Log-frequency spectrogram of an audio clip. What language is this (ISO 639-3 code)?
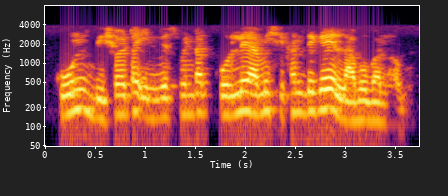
ben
